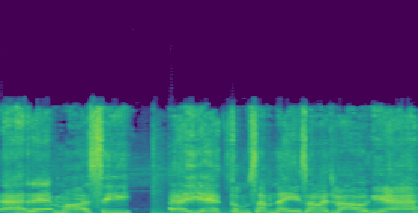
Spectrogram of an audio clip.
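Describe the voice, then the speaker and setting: Over clear music in the background, a man uses a cartoonish character voice pitched high. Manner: repetitive, chatty.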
